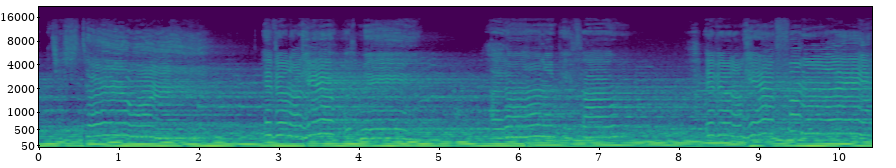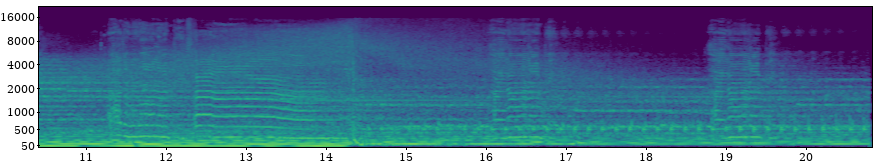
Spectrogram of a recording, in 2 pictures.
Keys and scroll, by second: 0.6-1.0 ].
